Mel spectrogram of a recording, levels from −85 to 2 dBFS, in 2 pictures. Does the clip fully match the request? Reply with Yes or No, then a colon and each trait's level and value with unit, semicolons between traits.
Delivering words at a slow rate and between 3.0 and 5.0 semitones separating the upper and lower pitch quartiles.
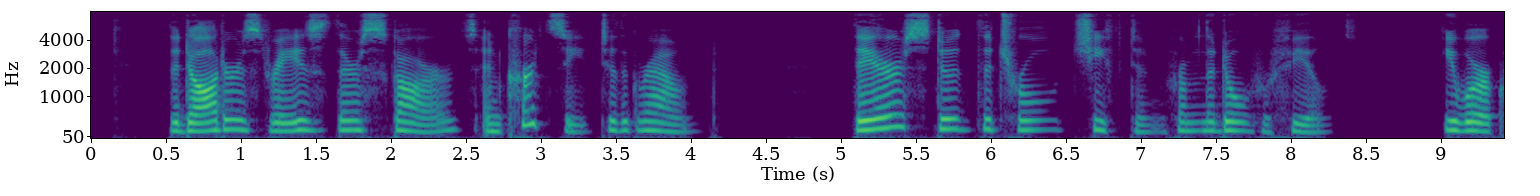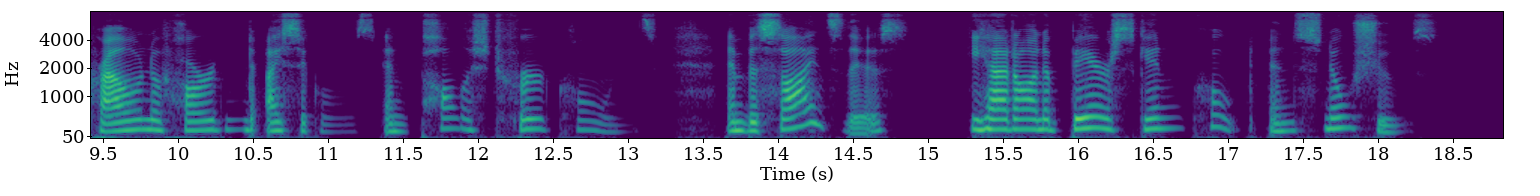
Yes: slow, 130 wpm; average, 3.6 semitones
